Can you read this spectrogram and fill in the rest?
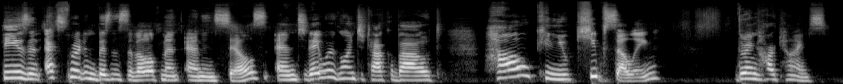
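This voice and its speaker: A woman's voice: fairly high pitch, sing-song, moderate pace. A woman hosting an interview podcast, introducing her guest and asking curious questions. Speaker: podcast host.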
